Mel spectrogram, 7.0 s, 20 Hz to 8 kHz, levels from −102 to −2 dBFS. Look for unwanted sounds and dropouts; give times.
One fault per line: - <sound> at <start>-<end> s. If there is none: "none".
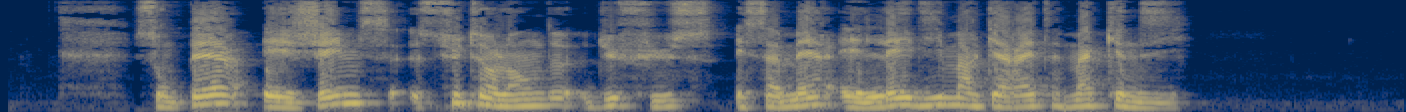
none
